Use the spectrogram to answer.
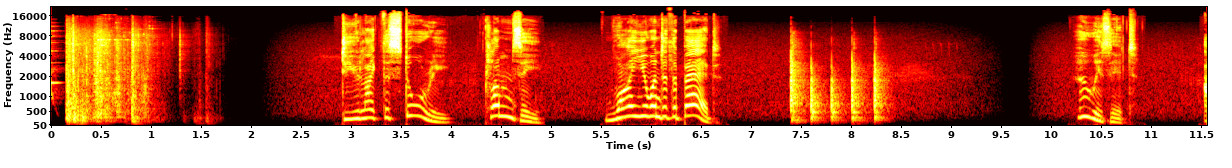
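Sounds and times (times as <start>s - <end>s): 
speech: 2.9s - 6.8s, 10.4s - 11.0s
knocks on a wooden door made with pine cones: 7.4s - 8.5s.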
